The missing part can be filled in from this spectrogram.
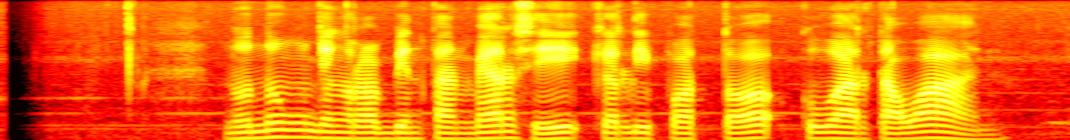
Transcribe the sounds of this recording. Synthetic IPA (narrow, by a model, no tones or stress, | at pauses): nunʊŋd͡ʒɨŋrobinpanpɛrsikərdipɔt̪ɔkuwart̪awan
